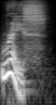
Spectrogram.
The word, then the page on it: race: British English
